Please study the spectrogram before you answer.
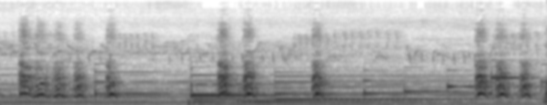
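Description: A Doberman gives deep, hoarse barks, singly and in quick pairs or triples, a few seconds apart, over steady background music.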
